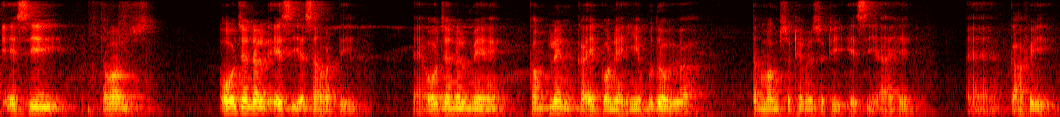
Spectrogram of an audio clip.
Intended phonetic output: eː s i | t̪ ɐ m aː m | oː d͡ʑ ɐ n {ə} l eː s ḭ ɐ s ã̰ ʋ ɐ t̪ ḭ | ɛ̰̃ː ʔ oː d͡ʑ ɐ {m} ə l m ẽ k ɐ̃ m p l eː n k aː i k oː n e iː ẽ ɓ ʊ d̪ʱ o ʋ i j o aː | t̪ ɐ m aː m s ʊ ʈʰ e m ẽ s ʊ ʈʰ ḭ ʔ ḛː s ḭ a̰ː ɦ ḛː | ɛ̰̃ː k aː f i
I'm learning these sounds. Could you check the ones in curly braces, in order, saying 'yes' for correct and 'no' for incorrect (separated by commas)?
yes, no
